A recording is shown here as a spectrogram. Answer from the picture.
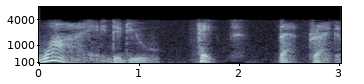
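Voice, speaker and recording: A man puts on a character voice, very deep and low in pitch, and speaks quietly. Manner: quiet, gentle.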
